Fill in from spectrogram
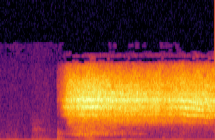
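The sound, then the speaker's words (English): A snake gives one sharp, steady hiss that starts abruptly and holds at an even, loud level, airy and high-pitched, with no voices. “You hear that? That's a fucking snake.”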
